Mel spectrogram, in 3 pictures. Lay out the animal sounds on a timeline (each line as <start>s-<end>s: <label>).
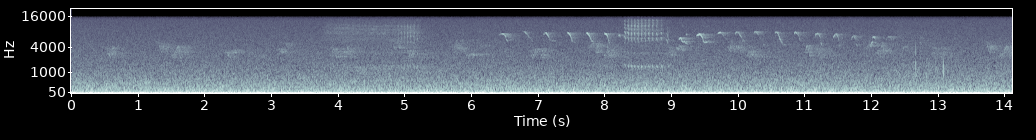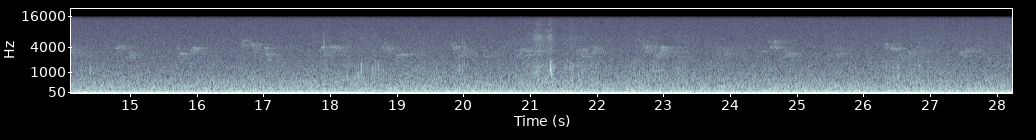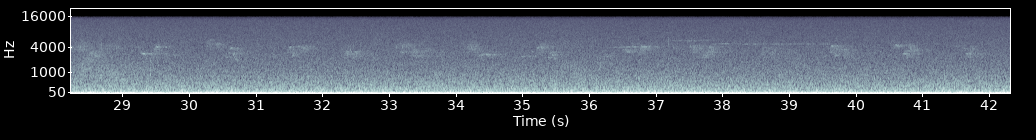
0.0s-42.3s: Red-eyed Vireo (Vireo olivaceus)
3.9s-12.4s: Red Squirrel (Tamiasciurus hudsonicus)
37.1s-39.7s: White-throated Sparrow (Zonotrichia albicollis)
